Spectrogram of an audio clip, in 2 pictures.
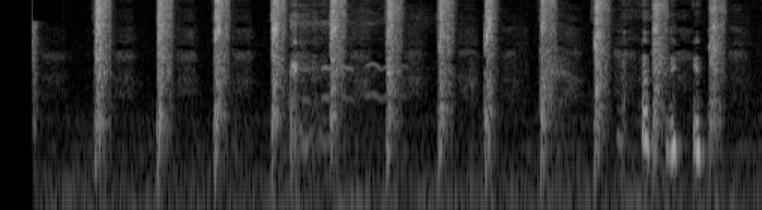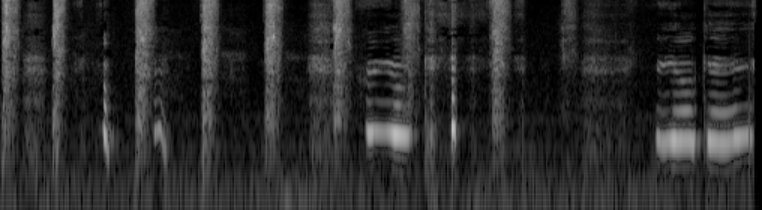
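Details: Cat sneezing: a rapid series of sharp, explosive sneezes with a few short meows near the end.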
